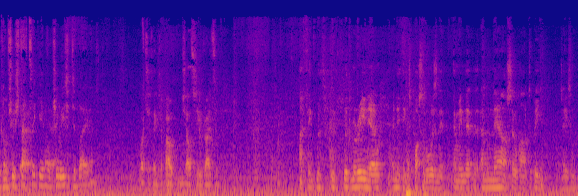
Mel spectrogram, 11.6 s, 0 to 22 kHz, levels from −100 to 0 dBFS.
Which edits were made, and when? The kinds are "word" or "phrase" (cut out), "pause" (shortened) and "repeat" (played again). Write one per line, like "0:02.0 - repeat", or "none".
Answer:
none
